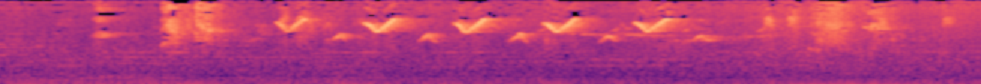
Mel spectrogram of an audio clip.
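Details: Cinereous tit from a bird collection, singing as a training lure: five crisp, high V-shaped notes in a regular series, roughly two each second, each paired with a softer lower note, over faint low rumble.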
